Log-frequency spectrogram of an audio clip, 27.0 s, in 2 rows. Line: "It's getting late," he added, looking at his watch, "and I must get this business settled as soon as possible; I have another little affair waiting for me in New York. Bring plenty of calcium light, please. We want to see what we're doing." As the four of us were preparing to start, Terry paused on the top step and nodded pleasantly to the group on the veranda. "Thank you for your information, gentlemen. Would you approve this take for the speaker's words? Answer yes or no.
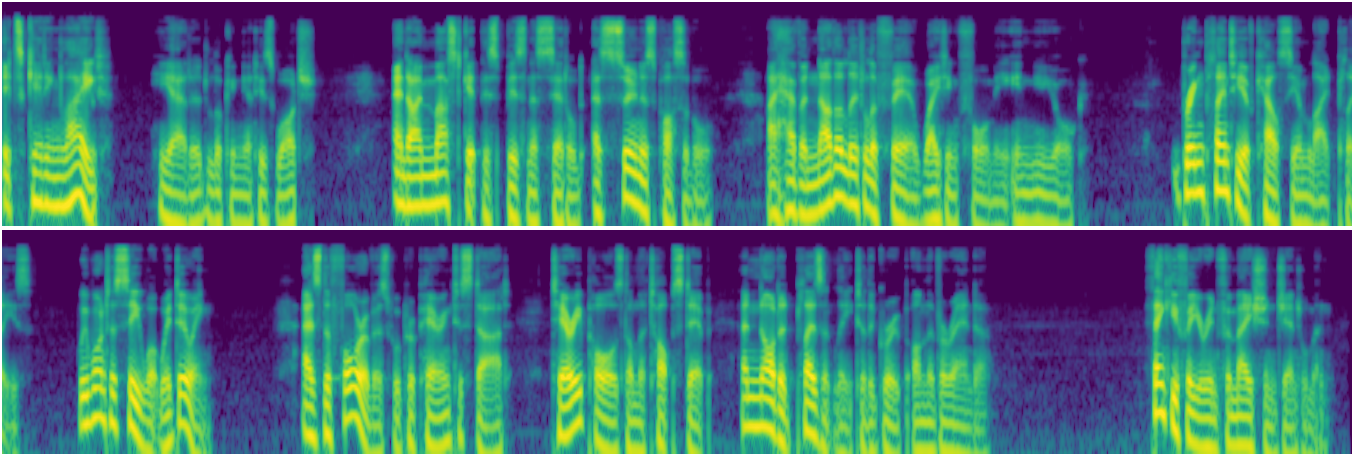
yes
